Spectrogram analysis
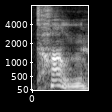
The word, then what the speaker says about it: tongue: We pronounce tongue with the ng sound because the u, e at the end are silent.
